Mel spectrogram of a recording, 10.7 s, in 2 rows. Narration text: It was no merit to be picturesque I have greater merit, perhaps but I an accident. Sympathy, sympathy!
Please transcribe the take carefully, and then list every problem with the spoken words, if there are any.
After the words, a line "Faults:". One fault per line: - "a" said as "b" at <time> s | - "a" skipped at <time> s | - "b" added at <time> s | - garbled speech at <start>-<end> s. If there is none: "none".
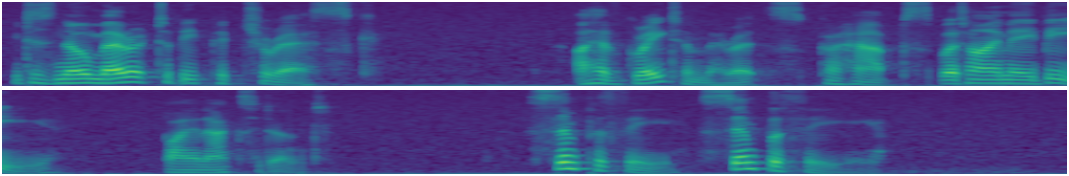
It is no merit to be picturesque I have greater merits, perhaps but I may be, by an accident. Sympathy, sympathy!
Faults:
- "was" said as "is" at 0.1 s
- "merit" said as "merits" at 3.5 s
- "may be by" added at 5.0 s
